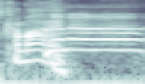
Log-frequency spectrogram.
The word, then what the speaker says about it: Khmer: So you can be like a language pro now and be like, it's Khmer. Yeah, I did not know how to pronounce it until probably this podcast, if I'm being completely honest with you guys.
